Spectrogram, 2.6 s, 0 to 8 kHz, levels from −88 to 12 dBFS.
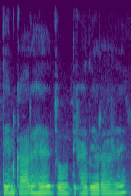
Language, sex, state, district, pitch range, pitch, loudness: Hindi, male, West Bengal, Alipurduar, 125-135 Hz, 130 Hz, -13 LUFS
